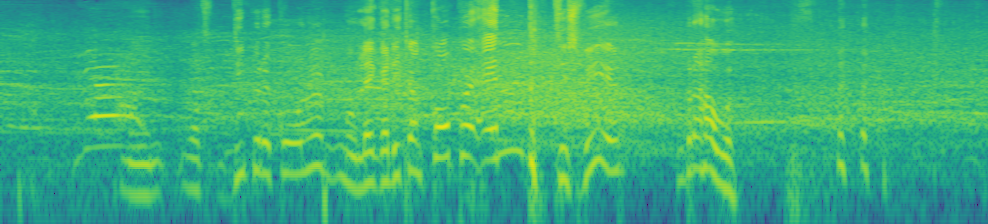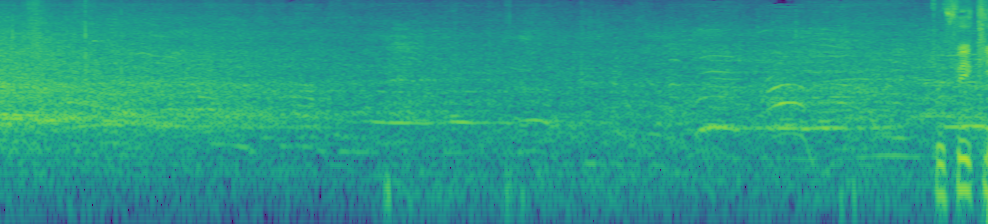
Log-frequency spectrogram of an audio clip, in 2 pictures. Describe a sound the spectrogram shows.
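A large stadium crowd roars loudly and then dies down to a murmur.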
